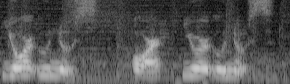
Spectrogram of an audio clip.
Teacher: The traditional English pronunciation places emphasis on the first syllable, sounding like Ur-unus or Ur-unus.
